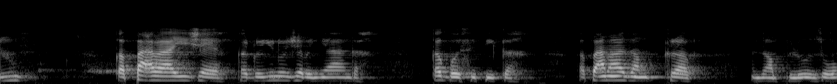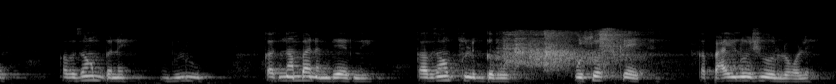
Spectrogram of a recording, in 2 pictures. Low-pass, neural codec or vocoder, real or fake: 5.4 kHz; none; real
